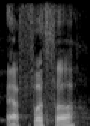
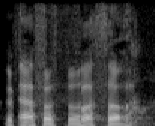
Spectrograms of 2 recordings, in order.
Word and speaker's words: Ephphatha: I usually hear Tyre and Sidon for the names of the towns, and then I usually say Ephphatha, but I think that's anybody's guess. – Mm. – Yeah. – So you just pronounce one of the PHs? – Well, Ephphatha, you know, it's just a longer Ephphatha.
